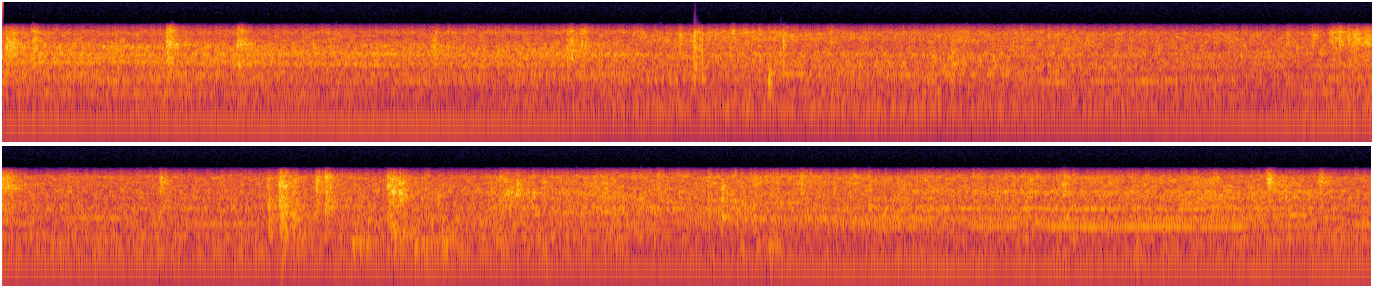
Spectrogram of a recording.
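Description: Wheeled hydraulic excavator's diesel engine running steadily with a deep drone, a higher tone wavering over it, and a few sharp knocks about eight seconds in.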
